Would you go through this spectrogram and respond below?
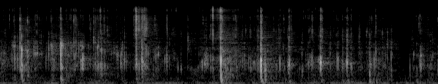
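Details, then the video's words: Pit Bulls Oliang and nomyen eating raw healthy treats on a restricted-calorie diet: crisp, crunchy bites and wet smacking chews, sharp irregular clicks landing several times a second with brief pauses between mouthfuls. "Oliang and nomyen the Pit Bulls eat RAW healthy treats [ASMR] MUKBANG 犬が生の肉を食べる [咀嚼音]"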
